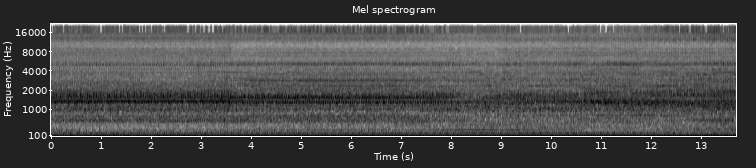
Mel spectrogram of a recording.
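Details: 29K-mile 2018 Ford F-150, 2nd-gen 3.5 EcoBoost V6, at idle: a faint, fairly regular light rattle over the engine hum. The owner cranks longer to prevent cam phaser startup rattle. Engine knocking at idle, cause unclear.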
